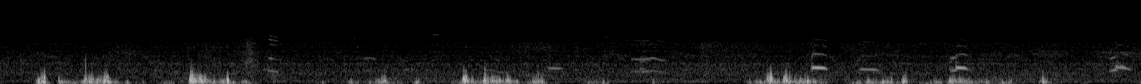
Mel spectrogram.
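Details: Nesting cormorants in a colony at the start of the breeding season: bouts of low, rasping croaks separated by short pauses, with faint higher calls scattered throughout.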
